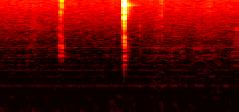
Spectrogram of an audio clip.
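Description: Near silence with two small clicks, a faint one a little past half a second in and a sharper one just past a second: a brass SMA coax connector being fitted to the input port of a tinySA spectrum analyzer.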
